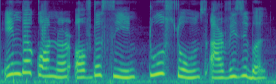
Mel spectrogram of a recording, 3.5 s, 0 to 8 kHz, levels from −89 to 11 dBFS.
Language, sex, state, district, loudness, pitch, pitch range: English, female, Assam, Kamrup Metropolitan, -11 LUFS, 275 Hz, 245-325 Hz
